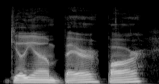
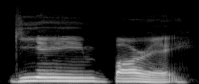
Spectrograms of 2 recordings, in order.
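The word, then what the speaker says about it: Guillain-Barré: years old and apparently also suffered from uh Gilliam Bear bar Guillain Barre Syndrome yeah we got corrected on that some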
